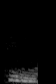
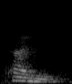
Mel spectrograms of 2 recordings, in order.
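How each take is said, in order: First: The first vowel sounds like 'ee'. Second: The first vowel sounds like 'eye'. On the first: The speaker calls it wrong. "ډېر خلک دې ته ټیني وایي، خو دا ټیني نه دی" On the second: The speaker calls it right. "it is tiny"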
